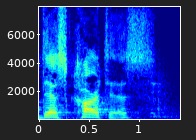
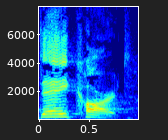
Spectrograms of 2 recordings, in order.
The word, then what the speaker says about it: Descartes: That's Descartes. Not pronounced Descartes. But Descartes, okay? You don't want to look like a fool when you pronounce his name. Descartes. He's a Frenchman. Usually in pronouncing French words, you just skip the last section. It's usually always silent.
